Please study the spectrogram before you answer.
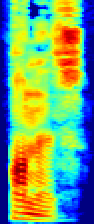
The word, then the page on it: hons: British English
